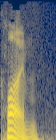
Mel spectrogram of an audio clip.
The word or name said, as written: Clime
